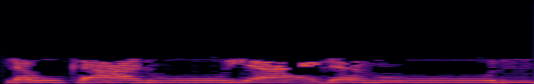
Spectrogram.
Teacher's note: تو لو کانو صرف نون کے اندر گنا ہے. واو ریلیکس ہوگا، کاف ریلیکس ہوگا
